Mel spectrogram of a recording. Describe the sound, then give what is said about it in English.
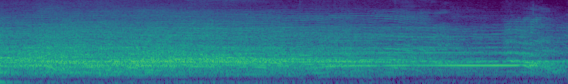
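A church audience shouts hallelujah together in a loud, dense wash of overlapping voices that holds steady for several seconds, with a thin sustained tone ringing faintly through the crowd noise. “Grab someone with faith in your heart. Shout hallelujah.”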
